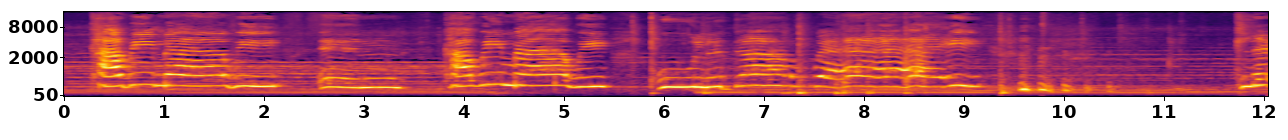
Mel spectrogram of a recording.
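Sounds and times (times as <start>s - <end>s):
girl singing long held notes: 0.2s - 9.2s.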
